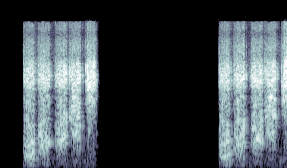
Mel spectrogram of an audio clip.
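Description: Intro sound effect for a logo card: a noisy burst of about five quick pulses, lasting about a second, played once and then repeated almost exactly about three seconds later.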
